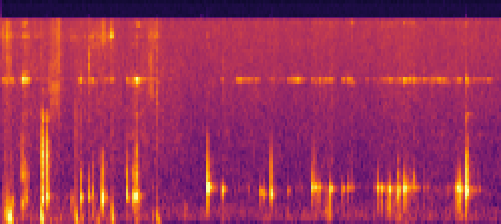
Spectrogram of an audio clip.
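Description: A small hollow white ceramic jar with a blue rim and a cork lid is held while fingertips tap its cork top and body. The result is a quick series of soft, dull taps with very short ring, some with a low thud and others with a hollow mid-pitched knock, spaced irregularly over about five seconds.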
